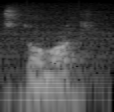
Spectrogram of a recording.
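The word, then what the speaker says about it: stomach: زين، هنا استوماك، بالمناسبة هاي أيضا تلفظ استوماك هيك، يعني ألم المعدة، استوماك هاي أيضا تلفظ ك، هاي تلفظ ك.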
